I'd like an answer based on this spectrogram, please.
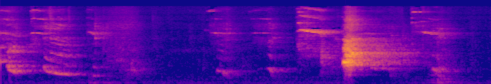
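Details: Rescue dog reacting to squirrel footage on TV: descending whimpers at the start, scattered short yips, then one loud sharp bark followed by fading noise.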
